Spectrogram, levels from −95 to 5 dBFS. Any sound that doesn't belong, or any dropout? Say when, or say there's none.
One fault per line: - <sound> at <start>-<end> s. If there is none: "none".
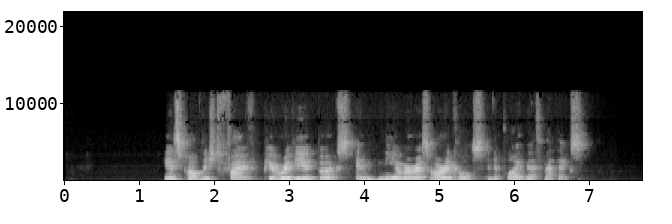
none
